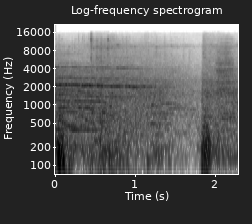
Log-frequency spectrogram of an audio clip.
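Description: Faint background noise of a robotics competition hall, with a thin steady high tone, fading out over about a second and a half and dropping briefly to near silence near the end.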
